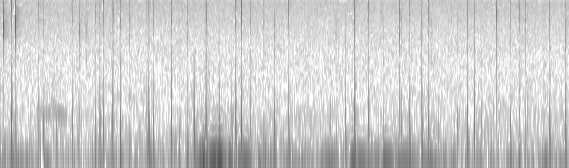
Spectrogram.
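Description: Long red nails tap and scratch a small, hollow clear glass bottle with a thick base and a black top, which holds some liquid. A quick, irregular run of short, dull taps carries faint bright clicks and brief scratches, with loudness peaking around the middle. Each tap dies away almost at once, with no ringing.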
